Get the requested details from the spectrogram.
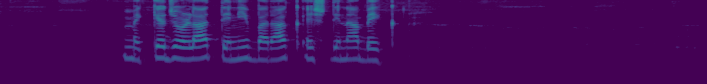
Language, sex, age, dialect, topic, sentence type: Kannada, female, 18-24, Dharwad Kannada, agriculture, question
